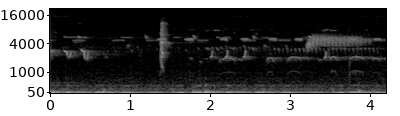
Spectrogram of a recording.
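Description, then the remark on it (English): Several birds chirp and trill in the woods, overlapping calls weaving through a steady outdoor hum, with one sharp burst and a longer buzzing trill near the end. “The songs of birds.”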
